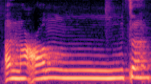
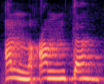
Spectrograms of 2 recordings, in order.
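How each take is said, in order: First: The m is held with a lingering hum. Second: The m is said clearly in one quick beat. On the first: The speaker calls it wrong. "Tidak boleh an'amta. Wah, salah" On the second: The speaker calls it right. "Jadi dibaca cepat satu ketukan"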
